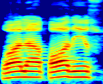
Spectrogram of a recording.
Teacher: قاف کو موٹا کرنا ہے، نقطوں والا قاف ہے۔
